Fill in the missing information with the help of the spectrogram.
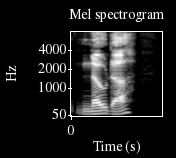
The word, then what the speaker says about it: NoDa: A lot of people now call it NoDa, you know, rhyming with coda.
